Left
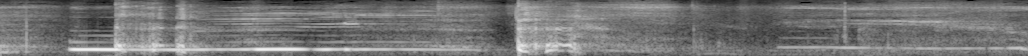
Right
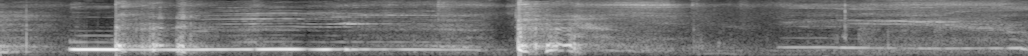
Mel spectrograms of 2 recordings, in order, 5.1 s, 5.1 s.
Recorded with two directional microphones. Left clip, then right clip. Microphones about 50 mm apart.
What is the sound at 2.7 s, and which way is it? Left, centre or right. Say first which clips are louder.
Cough: even; left.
